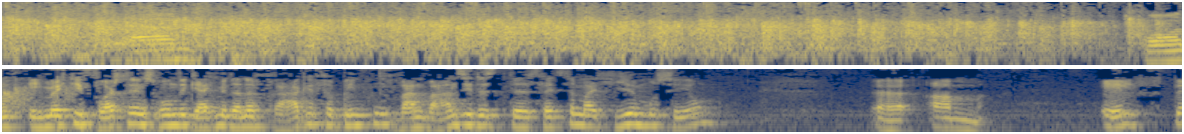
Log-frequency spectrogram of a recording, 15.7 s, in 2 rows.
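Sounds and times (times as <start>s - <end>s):
audience welcome applause: 0.0s - 8.7s
speech: 7.6s - 12.8s, 13.6s - 14.5s, 15.2s - 15.7s.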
